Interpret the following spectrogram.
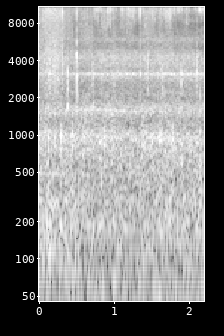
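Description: Motorcycle riding at road speed on a wet road: steady wind rush, engine and tyre noise picked up by a rider-mounted camera, with a few light ticks.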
